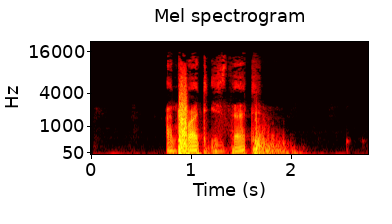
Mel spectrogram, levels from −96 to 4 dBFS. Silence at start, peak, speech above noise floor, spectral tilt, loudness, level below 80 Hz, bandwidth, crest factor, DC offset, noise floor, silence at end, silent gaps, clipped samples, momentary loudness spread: 0.75 s; -2 dBFS; 50 dB; -5.5 dB/octave; -24 LUFS; -36 dBFS; 15 kHz; 26 dB; under 0.1%; -74 dBFS; 0.8 s; none; under 0.1%; 20 LU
